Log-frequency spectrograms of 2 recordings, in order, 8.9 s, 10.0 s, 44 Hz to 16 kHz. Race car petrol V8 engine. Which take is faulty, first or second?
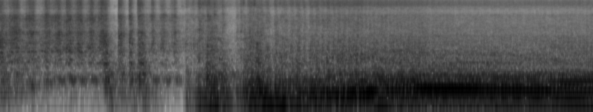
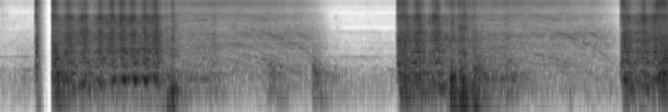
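second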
